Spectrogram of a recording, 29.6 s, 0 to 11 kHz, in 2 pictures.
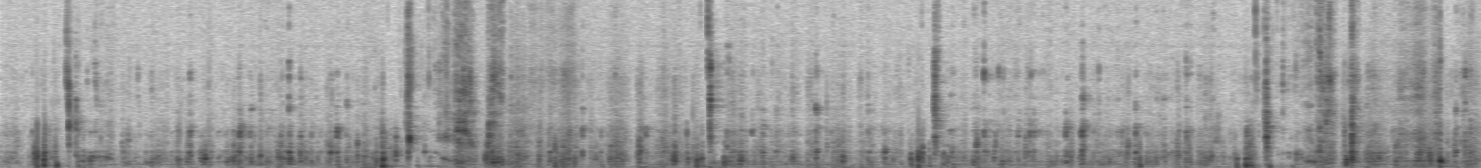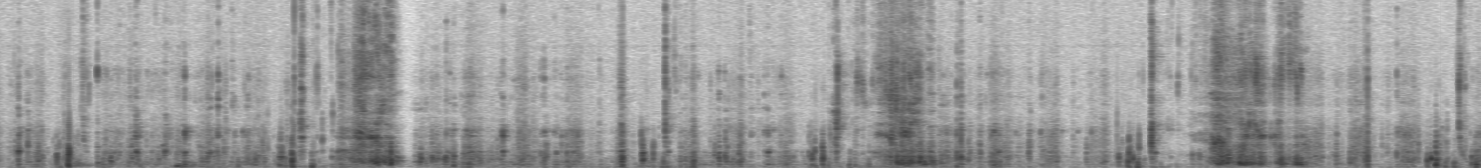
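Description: Chewing and biting of juicy watermelon chunks and konjac jelly, close to the microphone. A dense run of crunchy, crackly mouth sounds and clicks, with a few louder stretches about 13, 18, 24 and 27 seconds in.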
